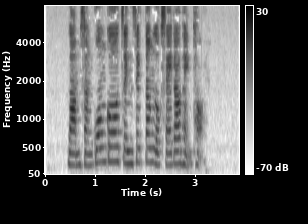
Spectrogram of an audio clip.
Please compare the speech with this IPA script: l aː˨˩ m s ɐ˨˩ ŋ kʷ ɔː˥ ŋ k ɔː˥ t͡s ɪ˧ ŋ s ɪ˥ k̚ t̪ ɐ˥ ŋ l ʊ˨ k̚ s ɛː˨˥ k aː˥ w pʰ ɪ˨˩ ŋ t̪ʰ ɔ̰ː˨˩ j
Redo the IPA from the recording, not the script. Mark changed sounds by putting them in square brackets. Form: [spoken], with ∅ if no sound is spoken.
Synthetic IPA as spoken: l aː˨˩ m s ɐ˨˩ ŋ kʷ ɔː˥ ŋ k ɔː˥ t͡s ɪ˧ ŋ s ɪ˥ k̚ t̪ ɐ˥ ŋ l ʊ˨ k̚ s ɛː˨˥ k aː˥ w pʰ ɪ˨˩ ŋ t̪ʰ ɔ̰ː˨˩ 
